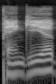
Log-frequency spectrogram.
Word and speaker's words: Pangaea: networks off into carrier finder and i say pangia because i had to ask phonetically how to pronounce it because i was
